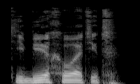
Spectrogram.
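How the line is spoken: Calm reply. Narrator (Russian): спокойно ответил Тео

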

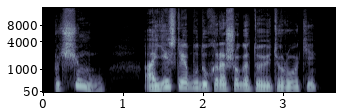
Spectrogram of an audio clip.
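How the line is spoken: Quiet, reasoned objection. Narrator (Russian): рассудительный Нюся возражал, тихо сияя

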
